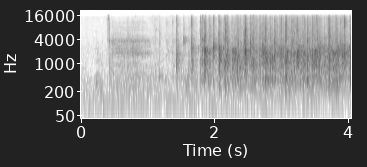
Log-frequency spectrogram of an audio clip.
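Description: Conference audience applauds the introduction of the Honorable Jane Philpott at an opening session in Ottawa, starting with scattered claps that swell into sustained, dense clapping from a large crowd.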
